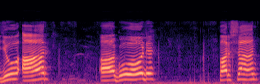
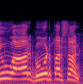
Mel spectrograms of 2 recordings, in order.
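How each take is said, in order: First: Word by word, long pauses between; slow dictation. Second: Said in the usual way. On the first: Shown as a demonstration. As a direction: draw out each word as if writing it. Dictates the sentence while writing.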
